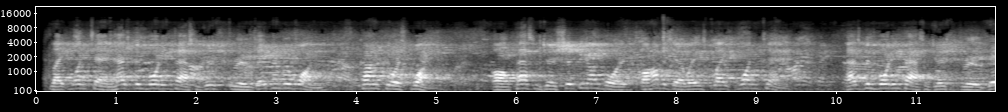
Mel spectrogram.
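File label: Flight Announcement, airport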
